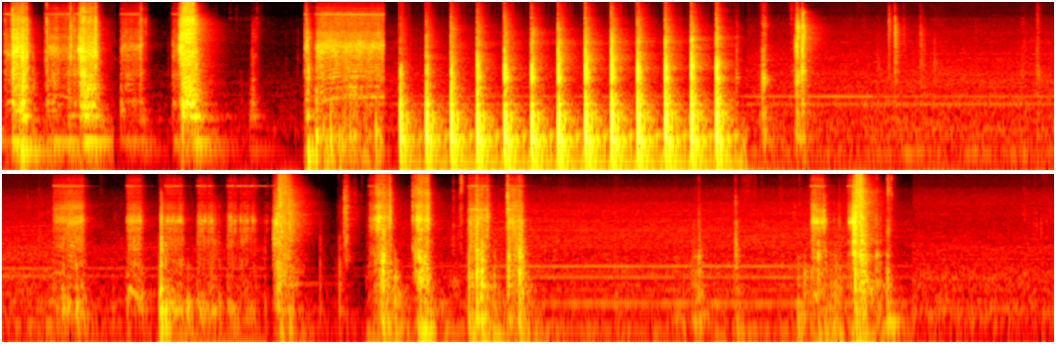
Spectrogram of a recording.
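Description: A series of hard knocks and thunks. After a short scraping rush about three seconds in comes a quick run of about a dozen even knocks, about four a second. Scattered clicks and thunks follow, over a faint steady hum.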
